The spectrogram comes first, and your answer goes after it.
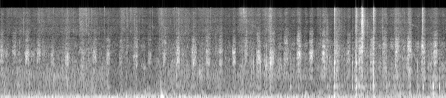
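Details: Schipperke dog discovering a long lost ball, breathing in soft, quick, breathy puffs like panting or sniffing, fairly steady and quiet throughout, with one sharp click near the end.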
